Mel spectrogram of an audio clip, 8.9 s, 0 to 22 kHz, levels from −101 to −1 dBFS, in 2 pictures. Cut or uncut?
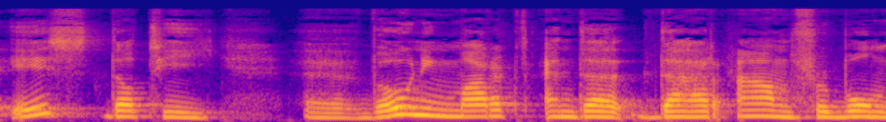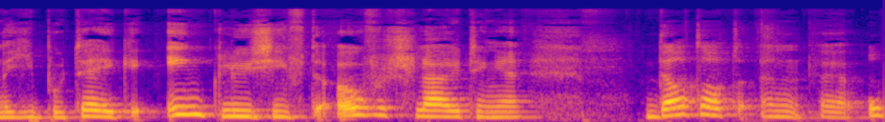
uncut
